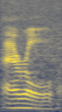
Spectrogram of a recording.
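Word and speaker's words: Errol: say let's do some map there David Flynn is spelled e r r o l Flyn error I looked at body ER Erol ER Erol ER okay I looked at body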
